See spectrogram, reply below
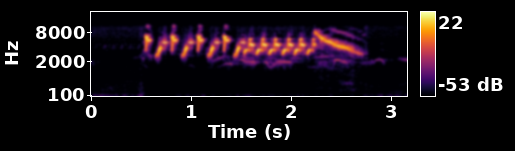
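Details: European goldfinch song: a fast, tinkling series of high paired notes, about four per second, speeding into a tight trill and ending in a long, slurred descending buzz; quiet background.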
